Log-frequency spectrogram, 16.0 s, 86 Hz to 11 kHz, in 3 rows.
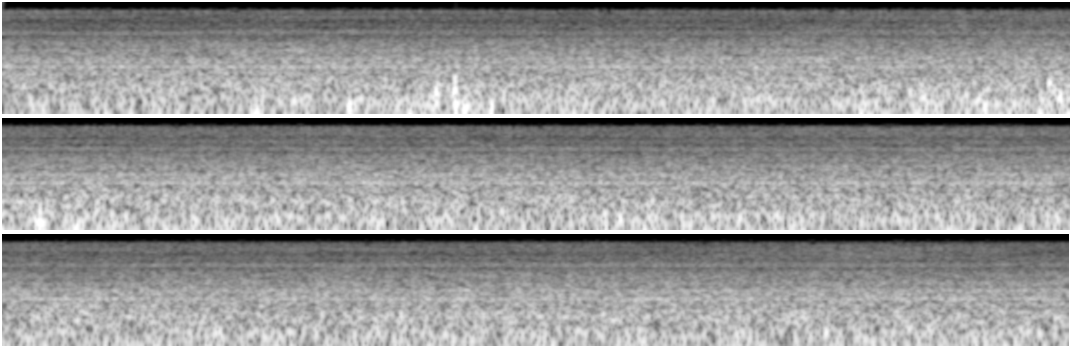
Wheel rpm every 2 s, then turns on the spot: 0, 0, 0, 0, 0, 0, 0, 0.
none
